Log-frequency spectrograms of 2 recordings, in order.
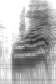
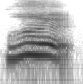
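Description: First: It sounds confused, not yet registering. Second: It sounds dismayed, with a gasp.

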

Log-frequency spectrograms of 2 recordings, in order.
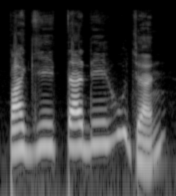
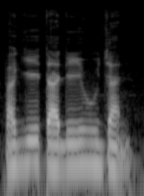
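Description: First: The pitch goes up high near the end. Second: It is said flat, with no intonation. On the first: It is asked as a question. "kita guna intonasi yang betul" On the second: It is a plain statement. "tak ada intonasinya"

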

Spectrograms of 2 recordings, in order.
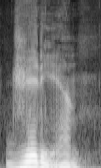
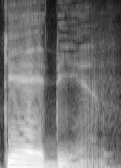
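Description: First: The name begins with a soft J sound. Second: The name begins with a hard G sound. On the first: The speaker calls it wrong. "Not Gideon" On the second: The speaker calls it right. "Look at the name Gideon. G-I. And then a consonant"

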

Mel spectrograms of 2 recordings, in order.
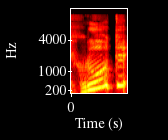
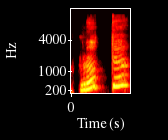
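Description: First: The first vowel is long. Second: The first vowel is short. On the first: The speaker calls it right. "c'est grote" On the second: The speaker calls it wrong. "et pas grotte"

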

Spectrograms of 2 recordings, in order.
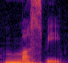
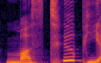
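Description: First: The t in must is dropped before be. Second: The t in must is fully pronounced. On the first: The speaker calls it right. "발음까지만 나온 거 들으셨나요?" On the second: The speaker calls it wrong. "must be 아니라"

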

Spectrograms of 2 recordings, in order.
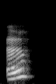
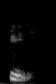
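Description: First: The vowel is short, as in bed. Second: The vowel is long, as in bee. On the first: "The short sound of E is" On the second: "the long sound of E is"

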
